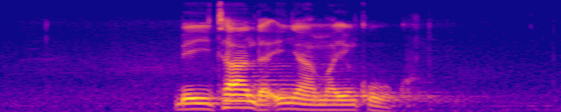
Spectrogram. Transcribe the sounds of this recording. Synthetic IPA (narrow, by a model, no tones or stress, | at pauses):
ɓejitʰandʱaʔiɲamajeŋkʼuːk̬ʰʼu̥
